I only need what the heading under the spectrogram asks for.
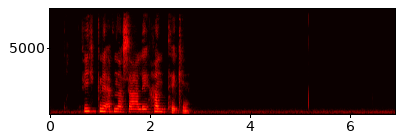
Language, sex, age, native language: Icelandic, female, 40-49, Icelandic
